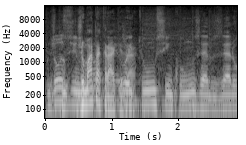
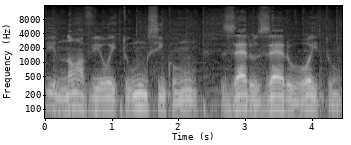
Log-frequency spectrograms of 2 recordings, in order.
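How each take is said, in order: First: It is said fast. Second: It is said slowly.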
